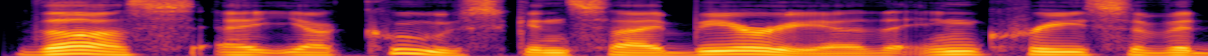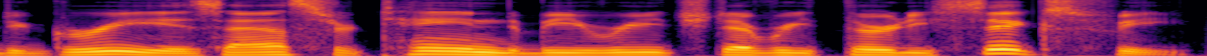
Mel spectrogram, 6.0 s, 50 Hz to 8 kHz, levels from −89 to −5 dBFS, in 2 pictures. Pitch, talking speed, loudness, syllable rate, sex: 130 Hz, 190 wpm, -18 LUFS, 5.4 syllables/s, male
